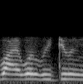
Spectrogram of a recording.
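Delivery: loud, really mean, hostile voice. Retelling a mother's reply through a closed door: imitating a really mean voice. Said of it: "in a really mean voice".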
